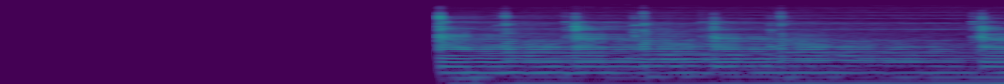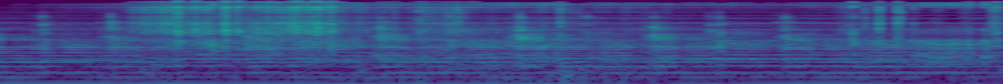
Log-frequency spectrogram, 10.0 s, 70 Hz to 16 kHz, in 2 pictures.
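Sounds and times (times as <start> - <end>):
background music: 2.2 - 10.0.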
